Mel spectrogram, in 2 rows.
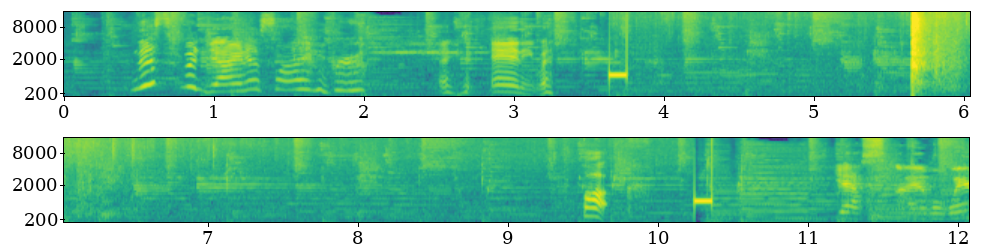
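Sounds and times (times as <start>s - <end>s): quiet background music: 0.0s - 12.0s
water hose bursting bang: 5.5s - 8.2s.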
